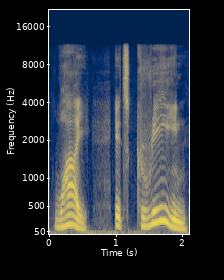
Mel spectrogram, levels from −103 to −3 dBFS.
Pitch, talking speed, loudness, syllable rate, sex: 150 Hz, 85 wpm, -17 LUFS, 1.9 syllables/s, male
